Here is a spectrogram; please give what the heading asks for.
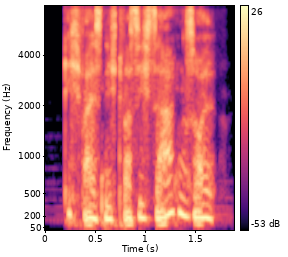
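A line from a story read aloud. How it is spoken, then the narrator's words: Whispered. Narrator (German): flüsterte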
